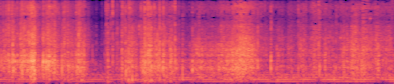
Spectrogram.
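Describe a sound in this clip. A plastic snack packet crinkles and rustles.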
